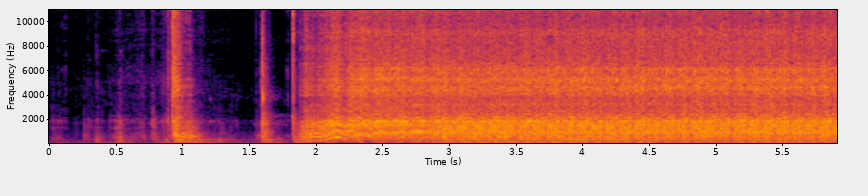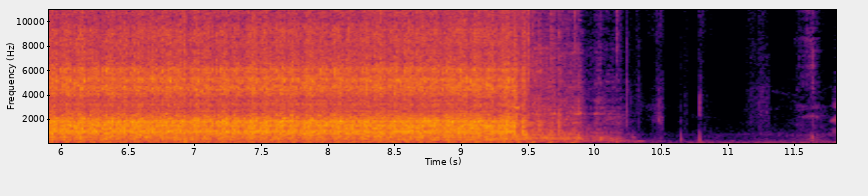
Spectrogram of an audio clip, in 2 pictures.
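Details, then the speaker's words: John Deere GT225 lawn tractor with weak battery needing charge: about seven seconds of steady cranking at roughly three beats a second, never catching or firing; owner wonders whether it lost spark — cranks, no start. "i tried to start that thing it didn't start either we'll try that again still got to charge battery this one won't start either"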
